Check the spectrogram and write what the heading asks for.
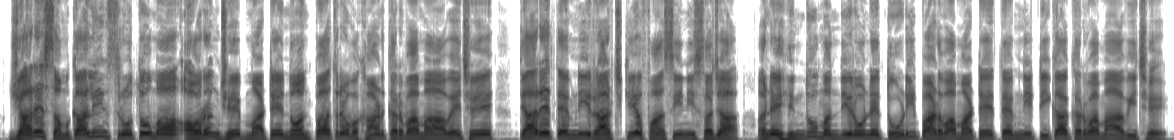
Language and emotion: Gujarati, neutral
